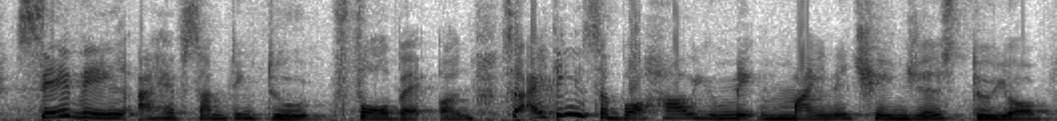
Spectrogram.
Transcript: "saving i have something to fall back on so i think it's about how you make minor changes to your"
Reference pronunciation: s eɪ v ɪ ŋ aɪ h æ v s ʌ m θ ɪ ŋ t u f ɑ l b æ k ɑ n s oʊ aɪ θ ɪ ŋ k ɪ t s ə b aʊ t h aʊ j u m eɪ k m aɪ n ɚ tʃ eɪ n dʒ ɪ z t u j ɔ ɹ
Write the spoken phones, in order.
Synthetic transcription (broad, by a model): s eɪ v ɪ ŋ aɪ h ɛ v s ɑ m t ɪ ŋ t u f ɑ l b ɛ k ɑ n s oʊ aɪ t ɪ ŋ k ɪ t s ə b aʊ t h aʊ j u m eɪ k m aɪ n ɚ tʃ eɪ n dʒ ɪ s t u j ɔ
